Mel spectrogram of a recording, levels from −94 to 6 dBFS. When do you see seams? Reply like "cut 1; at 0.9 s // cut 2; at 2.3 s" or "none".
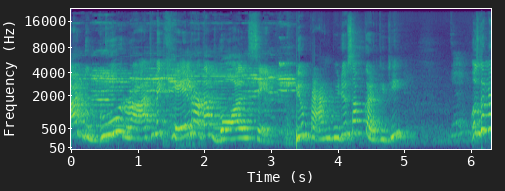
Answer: cut 1; at 3.4 s

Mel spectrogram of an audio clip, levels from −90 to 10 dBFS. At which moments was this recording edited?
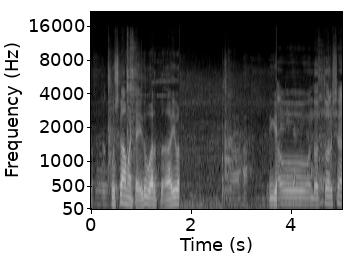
cut 1; at 1.8 s // cut 2; at 3.8 s

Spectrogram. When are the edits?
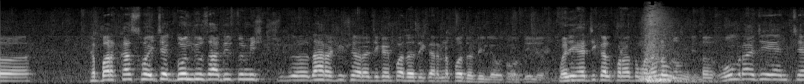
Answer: cut 1; at 7.0 s

